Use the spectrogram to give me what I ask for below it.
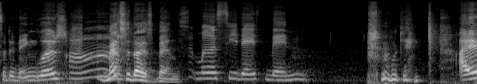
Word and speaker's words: Mercedes: in Germany um so most Americans call this Mercedes yeah yeah in German we pronounced Mercedes Mercedes versus Mercedes matus so it's really pretty different and the full name of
